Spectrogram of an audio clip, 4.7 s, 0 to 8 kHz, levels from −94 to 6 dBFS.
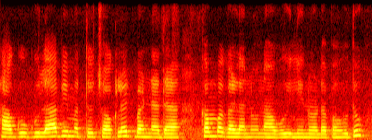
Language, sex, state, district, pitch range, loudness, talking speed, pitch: Kannada, female, Karnataka, Bangalore, 195-235 Hz, -16 LUFS, 115 wpm, 215 Hz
